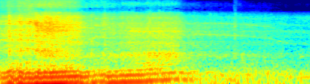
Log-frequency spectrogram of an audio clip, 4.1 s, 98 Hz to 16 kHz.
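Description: BMW K1200GT motorcycle's inline-four engine running as the bike rides past close by and pulls away, loudest in the first second and fading about two and a half seconds in.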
